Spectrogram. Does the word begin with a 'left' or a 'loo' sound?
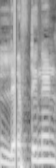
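left. It is said with a British 'left' sound first. "British English में लेफ्टिनेंट होता है"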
